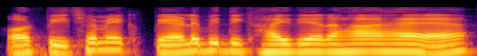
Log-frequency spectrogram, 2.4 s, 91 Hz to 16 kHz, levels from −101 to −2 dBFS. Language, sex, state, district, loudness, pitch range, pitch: Hindi, male, Jharkhand, Garhwa, -14 LUFS, 130-150 Hz, 145 Hz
